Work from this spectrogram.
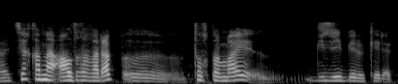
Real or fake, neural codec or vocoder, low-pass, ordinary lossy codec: fake; codec, 16 kHz in and 24 kHz out, 1.1 kbps, FireRedTTS-2 codec; 7.2 kHz; none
